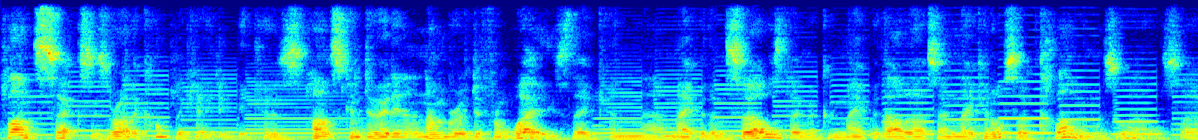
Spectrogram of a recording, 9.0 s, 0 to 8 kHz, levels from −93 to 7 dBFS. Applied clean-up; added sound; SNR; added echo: none; Wind instrument, woodwind instrument; 13 dB; reverberation time 0.2 s.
